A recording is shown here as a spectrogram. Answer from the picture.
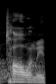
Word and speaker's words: Ptolemy: told that uh King Ptolemy though in English we don't pronounce emphalomy because in English we don't like Words that start we call them Ptolemy the p is silent Aaron pankin this is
